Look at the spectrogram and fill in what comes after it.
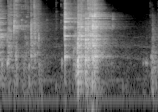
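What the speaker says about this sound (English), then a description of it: "Got the cookie sheets, non-stick cookie sheets." Non-stick metal cookie sheets handled in a kitchen, two loud, close clattering bursts of metal clanking, followed by a brief faint clink.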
